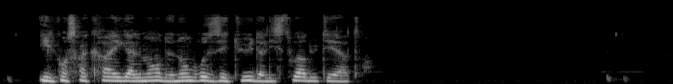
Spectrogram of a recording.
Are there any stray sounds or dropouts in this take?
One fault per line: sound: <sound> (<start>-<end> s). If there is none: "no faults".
no faults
